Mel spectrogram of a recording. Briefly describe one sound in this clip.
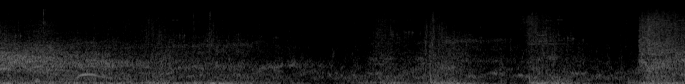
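Magic spells crackle and burst in a video game battle.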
